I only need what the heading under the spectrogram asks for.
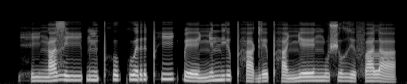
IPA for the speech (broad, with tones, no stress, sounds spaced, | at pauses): h iː˨ ŋ a˦ z iː˦ ɓ ĩ˦ pʰ ʊ˦ kʷ ɛ˦ r pʰ iː˦ k͡p eː˨ ɲ ɪ˦ n j ɪ˦ pʰ a˨ ɡ e˦ pʰ a˨ ɲ eː˦ ŋ u˦ ʃ ʊ˦ ɣ ɪ˨ f a˦ l a˨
